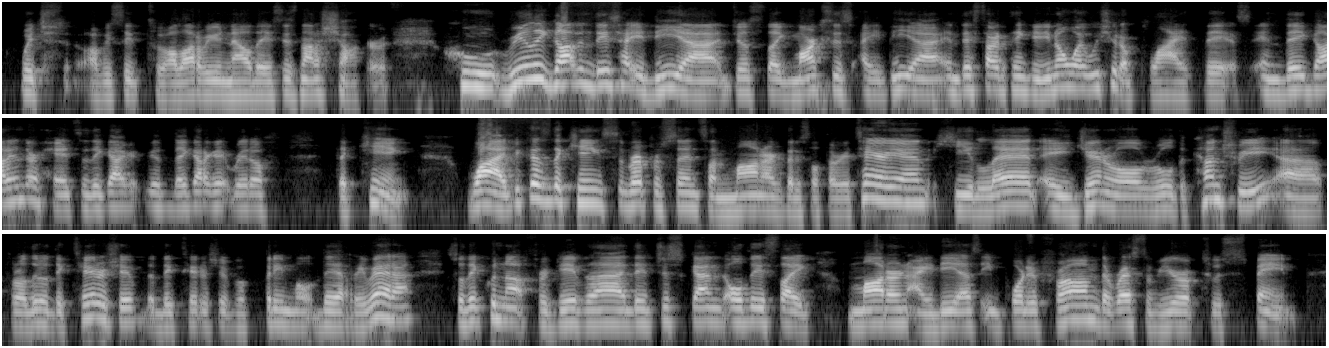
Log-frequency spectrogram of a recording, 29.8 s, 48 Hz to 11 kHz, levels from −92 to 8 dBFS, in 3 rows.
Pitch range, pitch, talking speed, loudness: 130-160 Hz, 140 Hz, 200 wpm, -19 LUFS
